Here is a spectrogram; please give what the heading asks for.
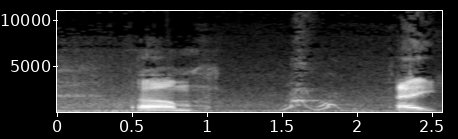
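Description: Small Bichon Frise dogs give two loud, high yappy barks about two seconds apart, with a thinner, wavering whine between them, with nothing else around.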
